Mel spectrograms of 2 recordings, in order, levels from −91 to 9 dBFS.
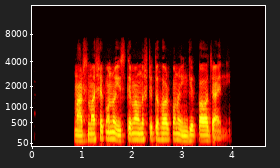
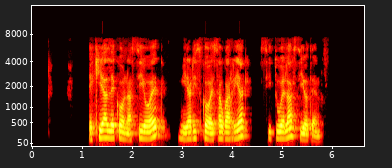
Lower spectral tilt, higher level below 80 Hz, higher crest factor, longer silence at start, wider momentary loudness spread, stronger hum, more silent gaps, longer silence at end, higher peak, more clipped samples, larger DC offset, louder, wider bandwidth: first, -8 dB/octave vs -5.5 dB/octave; first, -54 dBFS vs -64 dBFS; about the same, 18 dB vs 16 dB; second, 0.85 s vs 1.15 s; second, 6 LU vs 14 LU; neither; second, none vs 2.78-2.92 s, 4.42-4.56 s; about the same, 0.9 s vs 0.85 s; second, -4 dBFS vs 0 dBFS; neither; neither; second, -19 LUFS vs -15 LUFS; second, 6.8 kHz vs 7.6 kHz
